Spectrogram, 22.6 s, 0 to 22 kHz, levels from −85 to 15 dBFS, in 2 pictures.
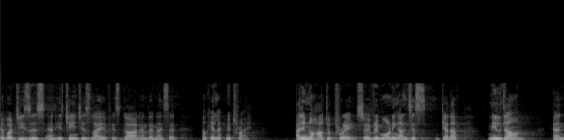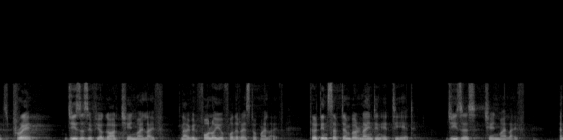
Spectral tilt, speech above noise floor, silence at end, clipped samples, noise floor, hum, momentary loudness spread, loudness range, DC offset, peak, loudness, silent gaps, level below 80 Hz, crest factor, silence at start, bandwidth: -5.5 dB/octave; 42 dB; 0 s; under 0.1%; -72 dBFS; none; 14 LU; 6 LU; under 0.1%; -12 dBFS; -31 LUFS; none; -70 dBFS; 20 dB; 0 s; 9.4 kHz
